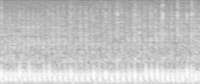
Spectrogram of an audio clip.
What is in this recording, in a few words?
chainsaw idle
